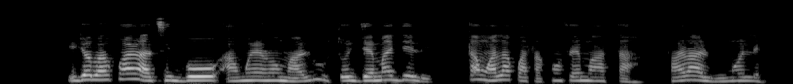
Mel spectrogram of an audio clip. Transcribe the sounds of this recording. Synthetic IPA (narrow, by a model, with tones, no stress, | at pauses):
i˨d͡ʒɔ˧ba˧ka˦ɾa˦˨ti˧bo˧a˨w̃ɔ̃˧ɛ˧ɾ̃ã˧mã˨˦lu˦˨to˦d͡ʒɛ˦mã˦d͡ʒe˦˨le˨˦ | ta˦˨w̃ɔ̃˧a˧˦la˦˨k͡pa˧˨ta˨kã˦fɛ˦mãː˦˧ta˨ | fa˨˦ɾa˦˨lu˨˦w̃ɔ̃˦lɛ˦˨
